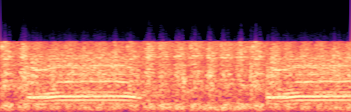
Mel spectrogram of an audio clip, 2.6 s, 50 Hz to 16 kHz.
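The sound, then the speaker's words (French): A train departs from Paris-Montparnasse station in 1949, its whistle sounding in two steady blasts over a loud, continuous rolling rumble with a dull, muffled tone. “Nous sommes le 6 janvier 1949 à la gare de Paris-Montparnasse. Un événement aujourd'hui presque oublié se prépare. Le départ du train de la reconnaissance française”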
